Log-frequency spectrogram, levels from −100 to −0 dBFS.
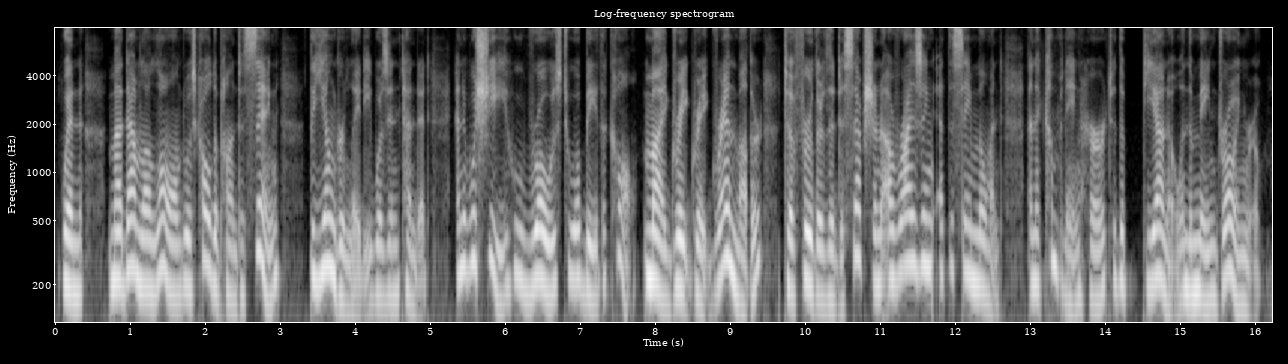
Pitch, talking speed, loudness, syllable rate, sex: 200 Hz, 175 wpm, -18 LUFS, 5.2 syllables/s, female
